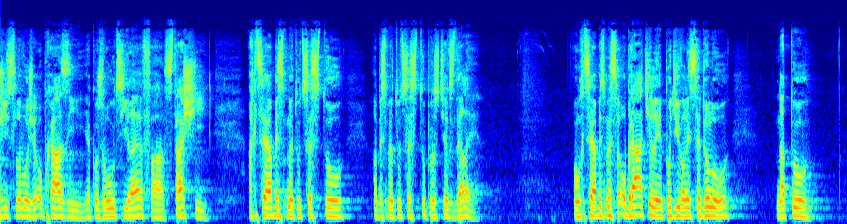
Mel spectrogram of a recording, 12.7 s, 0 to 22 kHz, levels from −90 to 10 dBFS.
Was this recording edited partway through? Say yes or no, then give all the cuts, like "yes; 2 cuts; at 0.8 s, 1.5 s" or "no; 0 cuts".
no; 0 cuts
